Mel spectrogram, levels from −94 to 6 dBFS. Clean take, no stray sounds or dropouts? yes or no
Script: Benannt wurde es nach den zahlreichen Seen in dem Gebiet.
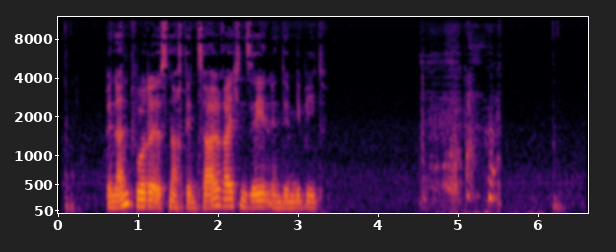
no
